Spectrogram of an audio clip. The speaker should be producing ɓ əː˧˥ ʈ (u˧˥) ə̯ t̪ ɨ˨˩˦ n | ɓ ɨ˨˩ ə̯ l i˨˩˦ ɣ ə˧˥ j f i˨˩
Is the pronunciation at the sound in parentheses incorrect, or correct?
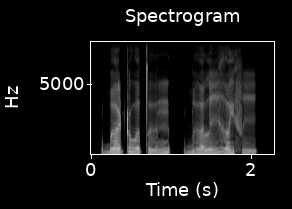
incorrect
